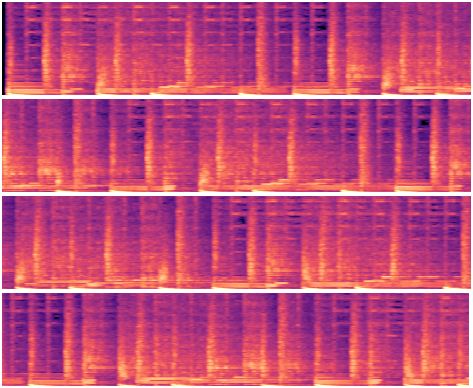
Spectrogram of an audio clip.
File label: nokia lumia ringtone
